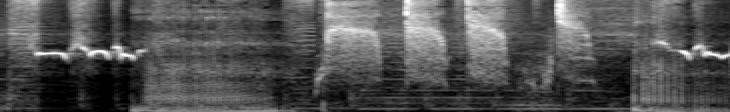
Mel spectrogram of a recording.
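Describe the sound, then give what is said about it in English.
A voice mimics a pet budgie named Vivian with high warbling whistles, then a run of harsh, rasping screech-like bursts, and closes with another short chirpy whistle. It is all fairly loud, with no words spoken. “So I'd just do that, make that little screeching noise.”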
